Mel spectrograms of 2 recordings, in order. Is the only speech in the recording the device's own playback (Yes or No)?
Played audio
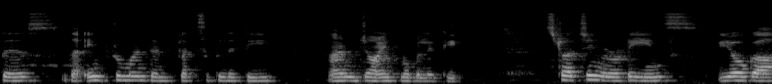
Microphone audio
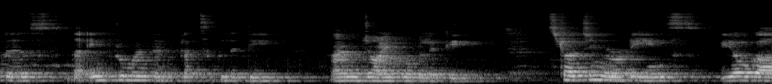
Yes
